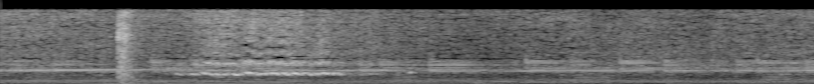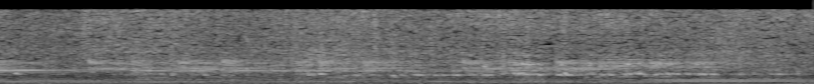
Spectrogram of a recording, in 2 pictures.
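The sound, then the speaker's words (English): A sharp thud, then a brief high tire screech as a car accelerates away, its engine roar continuing steadily for several seconds. No voices. “The car, quickly!”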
